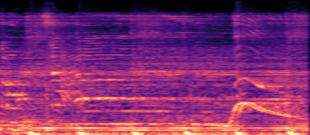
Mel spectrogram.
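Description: Live Thai ramwong dance band playing, with singing over a steady drum beat.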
